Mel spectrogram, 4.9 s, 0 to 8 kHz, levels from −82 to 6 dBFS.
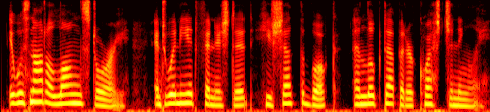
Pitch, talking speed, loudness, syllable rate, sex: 210 Hz, 270 wpm, -17 LUFS, 6.7 syllables/s, female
